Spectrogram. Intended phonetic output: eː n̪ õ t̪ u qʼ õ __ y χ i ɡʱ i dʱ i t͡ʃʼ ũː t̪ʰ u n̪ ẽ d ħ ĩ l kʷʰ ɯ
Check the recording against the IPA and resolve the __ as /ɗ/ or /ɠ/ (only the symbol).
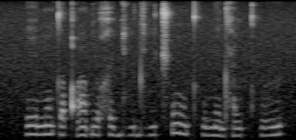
ɠ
